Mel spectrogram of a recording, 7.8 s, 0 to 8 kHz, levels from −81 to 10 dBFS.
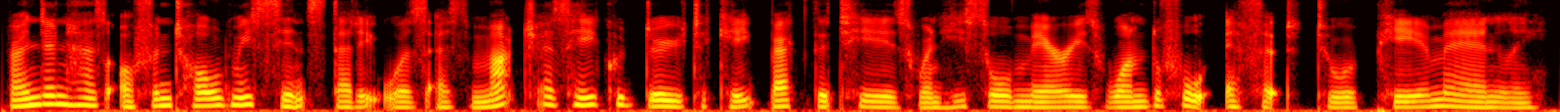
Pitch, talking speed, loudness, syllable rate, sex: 160 Hz, 225 wpm, -18 LUFS, 5.0 syllables/s, female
